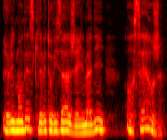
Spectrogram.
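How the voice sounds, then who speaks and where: A man voicing a gentle young princess. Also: medium pitch, fairly quick, slightly rough, voice pushed up, natural voice. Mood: pleading.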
